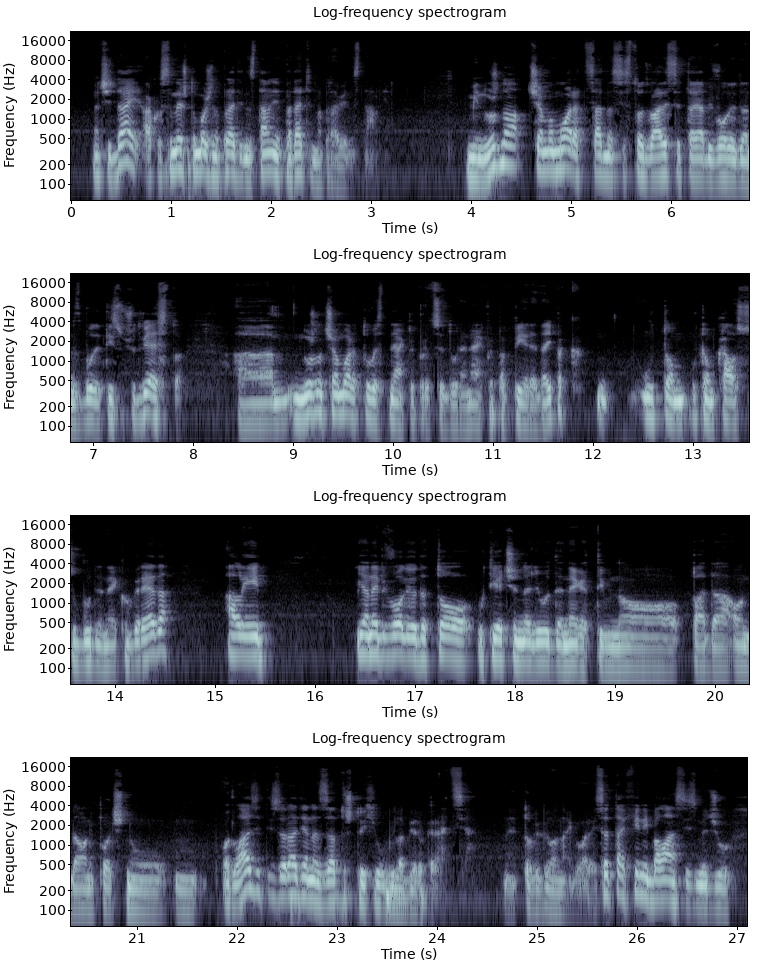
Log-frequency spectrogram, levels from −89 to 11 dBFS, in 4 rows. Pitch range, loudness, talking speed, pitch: 120-155 Hz, -19 LUFS, 180 wpm, 135 Hz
